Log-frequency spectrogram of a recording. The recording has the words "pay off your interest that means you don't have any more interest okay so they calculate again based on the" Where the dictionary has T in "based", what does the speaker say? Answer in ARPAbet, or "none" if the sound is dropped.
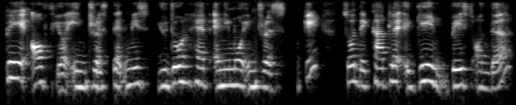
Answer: T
